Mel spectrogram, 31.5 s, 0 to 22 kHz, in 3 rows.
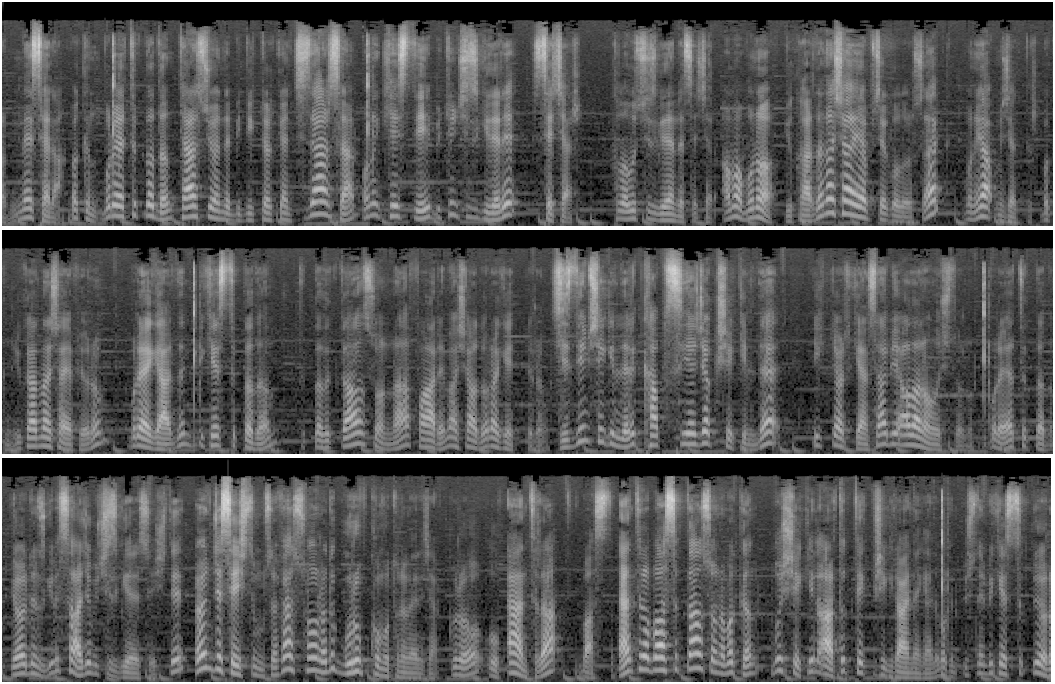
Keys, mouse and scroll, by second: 1.4 click, 3.8 click, 8.0 Escape, 11.4 Escape, 12.6 click, 16.9 click, 20.7-23.9 drag, 25.4-26.1 typing, 26.8 Return, 30.6 click.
